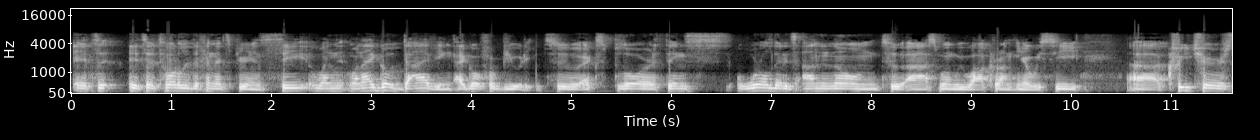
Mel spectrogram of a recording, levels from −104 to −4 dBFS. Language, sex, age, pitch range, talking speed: English, male, 20-39, 110-135 Hz, 185 wpm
